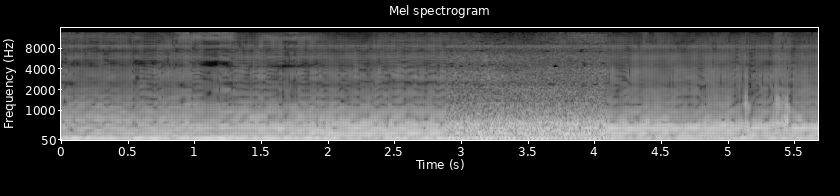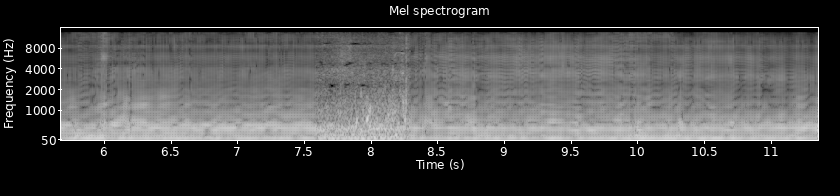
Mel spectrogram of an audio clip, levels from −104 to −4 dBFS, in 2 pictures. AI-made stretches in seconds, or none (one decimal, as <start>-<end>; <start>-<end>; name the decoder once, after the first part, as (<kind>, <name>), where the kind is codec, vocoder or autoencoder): 0.0-2.9 (vocoder, BigVGAN v2); 4.1-7.6; 8.3-11.4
